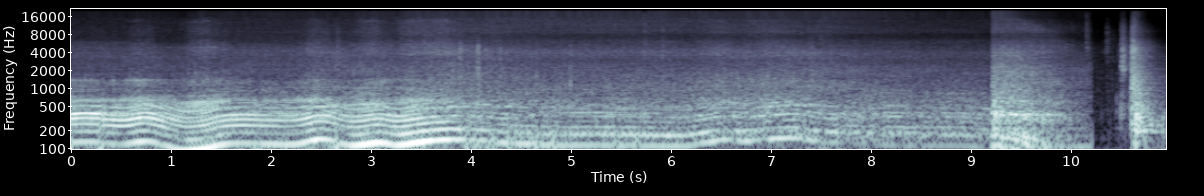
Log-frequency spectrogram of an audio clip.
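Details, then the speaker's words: Mazda RX-7 FC3S freshly rebuilt rotary engine, run during break-in and kept under 4,000 rpm: revs up and down smoothly, then settles to an even, steady run with no knocks or rattles; healthy engine. "guys I still cannot believe that this thing actually runs and it runs so well"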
